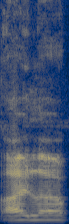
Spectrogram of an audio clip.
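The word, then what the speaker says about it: Islay: Uh, you want you want one of the smoky pey ones from the island of Isa, which isn't spelled like Isa. It's spelled I S L A Y.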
